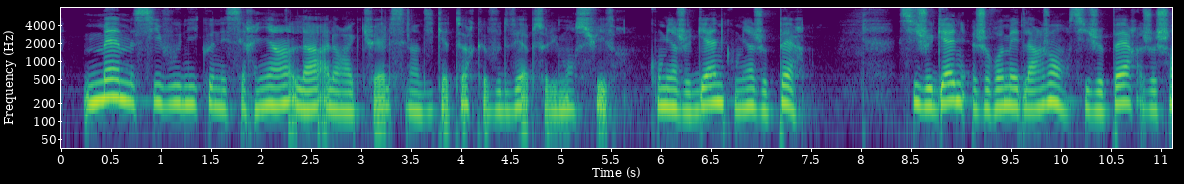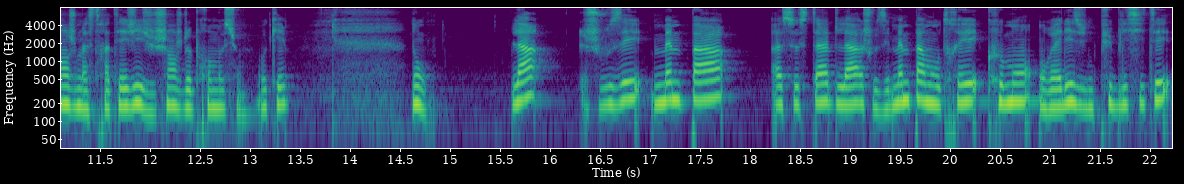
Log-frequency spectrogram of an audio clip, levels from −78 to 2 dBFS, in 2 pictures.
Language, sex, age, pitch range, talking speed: French, female, 20-39, 175-215 Hz, 170 wpm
